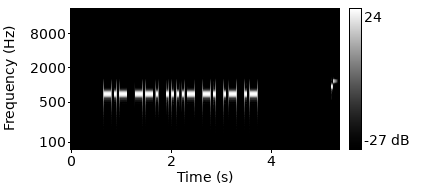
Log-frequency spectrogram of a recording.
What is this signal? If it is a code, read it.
Morse code, heard as a keyed tone, about 22 wpm, 700 Hz. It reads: KG4NAA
